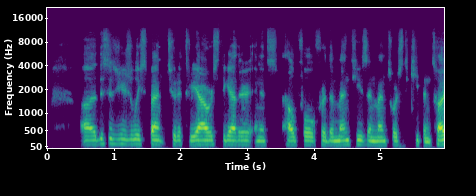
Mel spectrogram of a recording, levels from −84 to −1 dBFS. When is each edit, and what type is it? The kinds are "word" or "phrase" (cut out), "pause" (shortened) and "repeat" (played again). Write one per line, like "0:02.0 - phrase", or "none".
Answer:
0:03.5 - word

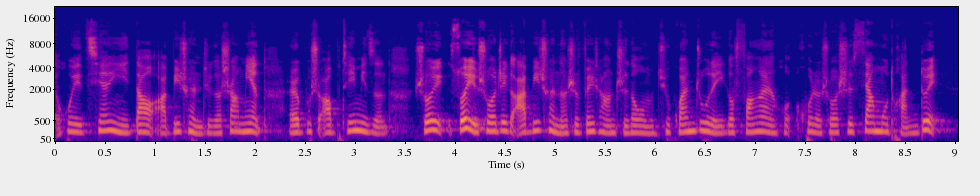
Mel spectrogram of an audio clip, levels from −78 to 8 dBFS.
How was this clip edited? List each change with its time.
none

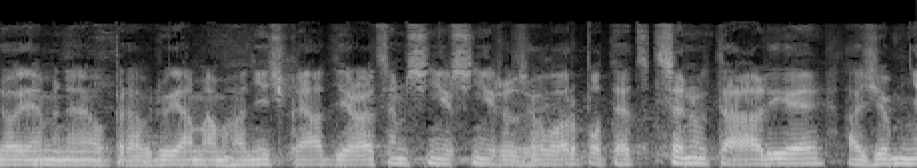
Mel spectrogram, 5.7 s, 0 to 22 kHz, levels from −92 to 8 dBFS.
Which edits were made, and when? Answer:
0:01.8 - word
0:02.8 - repeat
0:04.0 - word

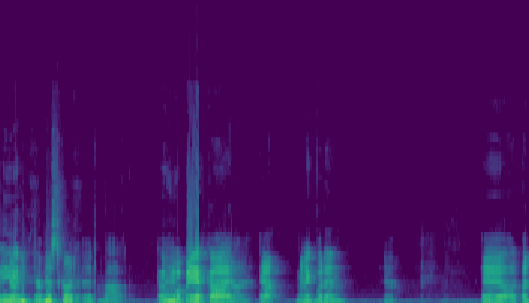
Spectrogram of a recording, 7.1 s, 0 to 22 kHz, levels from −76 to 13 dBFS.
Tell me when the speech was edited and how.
0:01.3 - word

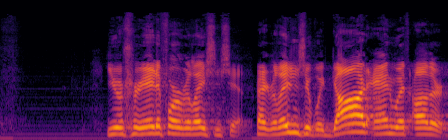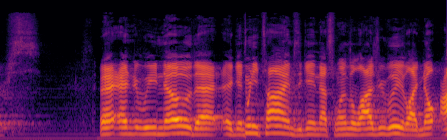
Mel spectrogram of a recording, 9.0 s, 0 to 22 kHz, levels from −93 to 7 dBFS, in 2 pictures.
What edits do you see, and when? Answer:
0:02.5 - pause
0:06.9 - word

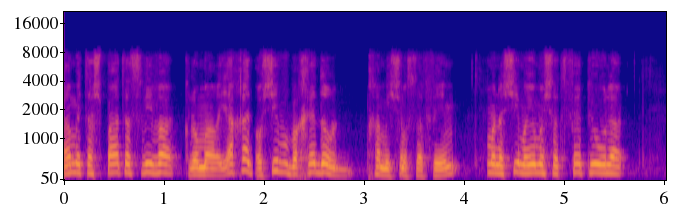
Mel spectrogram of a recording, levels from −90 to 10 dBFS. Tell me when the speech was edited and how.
0:01.2 - pause
0:01.9 - phrase
0:03.0 - word
0:03.4 - word
0:04.2 - phrase

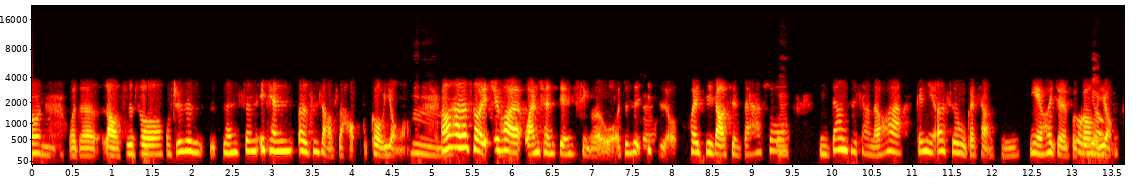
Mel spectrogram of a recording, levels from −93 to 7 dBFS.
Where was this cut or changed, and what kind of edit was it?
0:01.6 - word

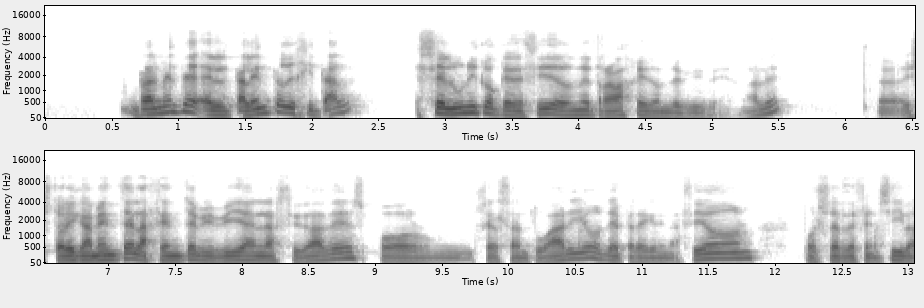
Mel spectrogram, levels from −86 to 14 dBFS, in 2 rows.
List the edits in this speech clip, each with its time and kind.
none

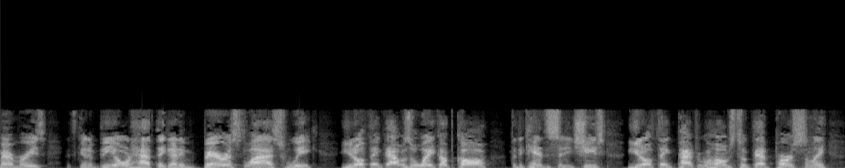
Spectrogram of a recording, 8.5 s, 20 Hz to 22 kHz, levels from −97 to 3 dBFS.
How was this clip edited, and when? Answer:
none

